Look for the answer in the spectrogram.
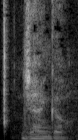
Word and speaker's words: Django: Django. The D is silent.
